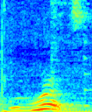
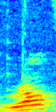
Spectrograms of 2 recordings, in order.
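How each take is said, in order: First: The word is said with a British pronunciation. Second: The word is said with an American pronunciation. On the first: "root is a British pronunciation" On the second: "route is actually the American pronunciation"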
